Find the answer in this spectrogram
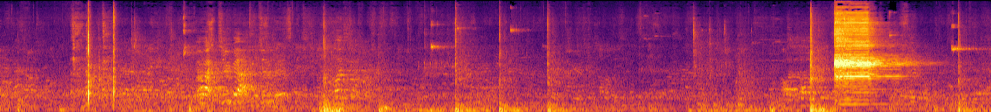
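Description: Voices murmuring in an echoing gym, with a few sharp basketball bounces on the hardwood. Near the end a loud scoreboard horn sounds for about a second.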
